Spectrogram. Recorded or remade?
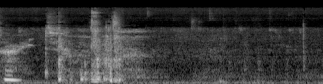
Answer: recorded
